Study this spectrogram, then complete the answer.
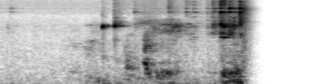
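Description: A dog whimpers indoors, a faint brief whine that rises into a louder high yelp before cutting off abruptly.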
